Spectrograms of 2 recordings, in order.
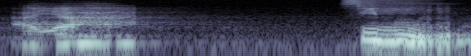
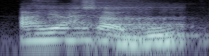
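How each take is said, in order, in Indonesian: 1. Vokal setelah s adalah i. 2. Vokal setelah s adalah a. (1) "itu bisa dibaca ayah sibu" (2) "Qora Asim wa Hamzah wa Ibnu Amir ayah sabu"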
